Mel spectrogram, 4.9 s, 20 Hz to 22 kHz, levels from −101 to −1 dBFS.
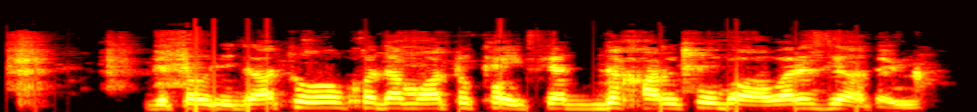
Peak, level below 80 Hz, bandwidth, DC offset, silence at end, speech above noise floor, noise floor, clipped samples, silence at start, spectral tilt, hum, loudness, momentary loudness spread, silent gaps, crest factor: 0 dBFS; -54 dBFS; 7.4 kHz; under 0.1%; 0.25 s; 25 dB; -41 dBFS; under 0.1%; 0.05 s; -5.5 dB/octave; none; -16 LUFS; 9 LU; none; 16 dB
